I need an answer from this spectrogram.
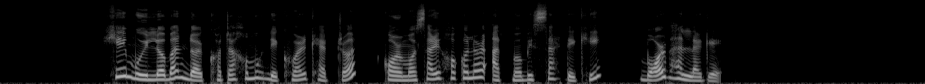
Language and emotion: Assamese, happy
